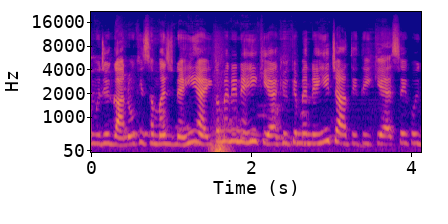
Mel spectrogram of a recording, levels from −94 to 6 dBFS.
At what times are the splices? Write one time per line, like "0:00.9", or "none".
0:01.5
